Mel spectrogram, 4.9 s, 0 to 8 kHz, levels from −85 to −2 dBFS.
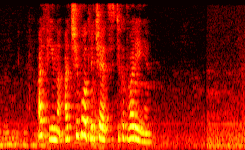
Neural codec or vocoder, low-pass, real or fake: none; 7.2 kHz; real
